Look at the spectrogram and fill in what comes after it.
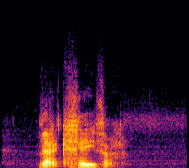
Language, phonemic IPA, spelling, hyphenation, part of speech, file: Dutch, /ˌʋɛrkˈxeː.vər/, werkgever, werk‧ge‧ver, noun, Nl-werkgever.ogg
- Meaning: an employer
